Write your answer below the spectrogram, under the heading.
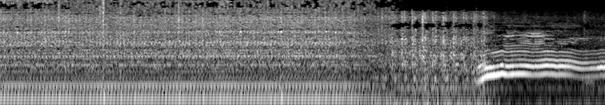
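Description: Old Yanmar diesel tractor engine idling steadily. About five seconds in it runs unevenly under load as the tractor moves onto the loading ramps. Near the end a person's long drawn-out shout rises over the engine and holds for about two seconds.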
